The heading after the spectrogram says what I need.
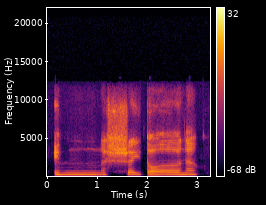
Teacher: we have to hold the nasal sound for 2 seconds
